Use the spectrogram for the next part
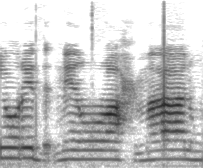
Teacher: دال پر کلکلا کریں گے، یعنی جھٹکا دے کے پڑھیں گے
